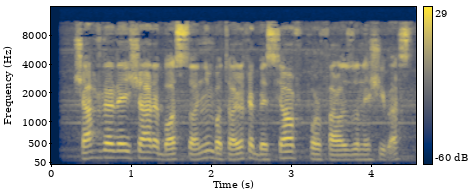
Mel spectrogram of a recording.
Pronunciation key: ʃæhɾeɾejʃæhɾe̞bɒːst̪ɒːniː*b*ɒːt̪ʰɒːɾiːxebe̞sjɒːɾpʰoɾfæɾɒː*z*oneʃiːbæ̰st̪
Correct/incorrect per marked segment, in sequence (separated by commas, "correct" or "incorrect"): correct, correct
